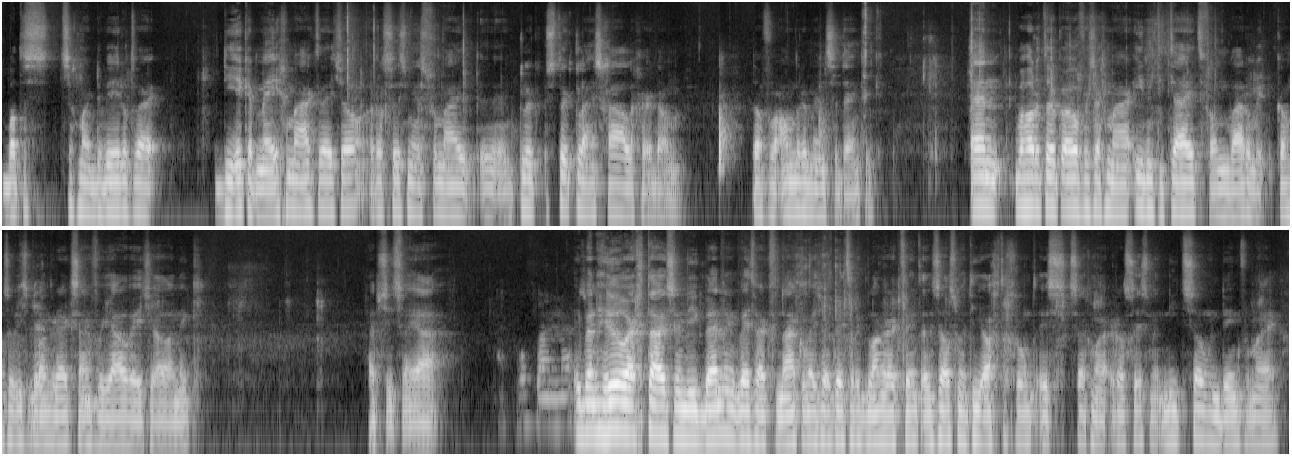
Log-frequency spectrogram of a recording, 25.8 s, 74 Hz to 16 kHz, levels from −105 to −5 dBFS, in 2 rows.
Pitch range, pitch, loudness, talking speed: 95-110 Hz, 105 Hz, -26 LUFS, 210 wpm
